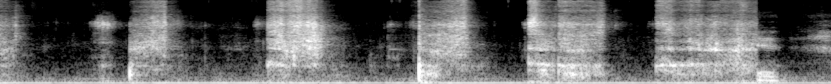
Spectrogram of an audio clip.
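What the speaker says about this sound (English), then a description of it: "we're going in with our cooked rice. And we're going to get this mixed up" A spoon scrapes and pushes cooked rice through a chicken and spinach casserole mixture in a bowl, making several close, rhythmic rubbing strokes with brief gaps between them and no talk.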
